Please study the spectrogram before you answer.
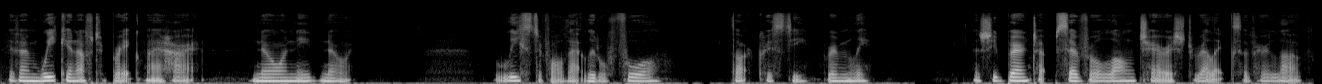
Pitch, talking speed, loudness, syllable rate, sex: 160 Hz, 145 wpm, -22 LUFS, 4.6 syllables/s, female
